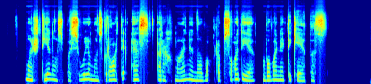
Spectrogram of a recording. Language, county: Lithuanian, Telšiai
